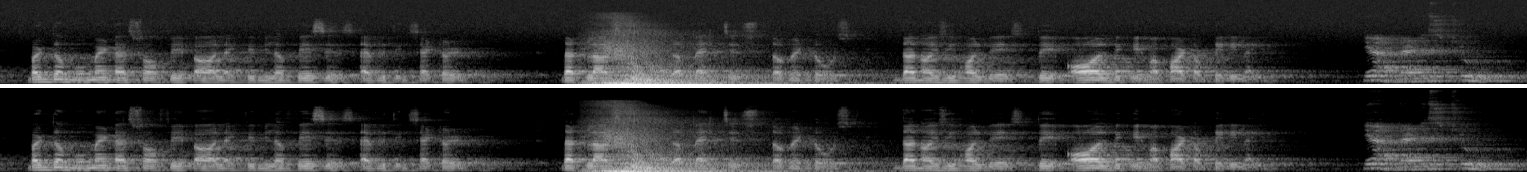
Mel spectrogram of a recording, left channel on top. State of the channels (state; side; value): noise; left; hiss, 20 dB below the sound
